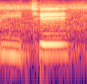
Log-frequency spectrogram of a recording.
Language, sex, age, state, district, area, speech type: Hindi, female, 60+, Uttar Pradesh, Pratapgarh, urban, read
